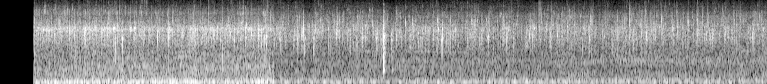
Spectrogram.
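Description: Fish meatballs frying in hot oil in a wok: a steady sizzle thick with fine crackling, starting abruptly just after the beginning.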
